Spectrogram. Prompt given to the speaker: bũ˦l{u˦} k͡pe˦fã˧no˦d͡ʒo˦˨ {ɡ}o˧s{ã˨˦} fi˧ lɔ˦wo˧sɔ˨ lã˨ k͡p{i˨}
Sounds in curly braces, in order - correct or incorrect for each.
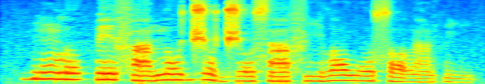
incorrect: o˦, incorrect: d͡ʒ, incorrect: ã˧, correct

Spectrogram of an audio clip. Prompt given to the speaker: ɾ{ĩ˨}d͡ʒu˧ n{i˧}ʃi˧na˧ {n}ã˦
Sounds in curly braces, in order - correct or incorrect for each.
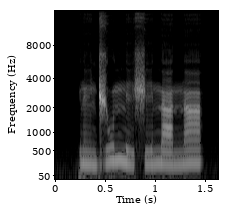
correct, incorrect: i˨, correct

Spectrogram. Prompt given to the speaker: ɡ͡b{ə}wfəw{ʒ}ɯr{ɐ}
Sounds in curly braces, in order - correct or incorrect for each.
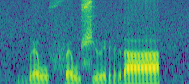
correct, incorrect: ɕ, incorrect: a

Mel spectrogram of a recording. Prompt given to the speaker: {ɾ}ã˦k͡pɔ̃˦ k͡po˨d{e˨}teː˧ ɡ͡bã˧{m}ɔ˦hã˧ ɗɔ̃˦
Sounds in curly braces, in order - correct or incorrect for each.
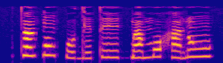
incorrect: t, correct, correct

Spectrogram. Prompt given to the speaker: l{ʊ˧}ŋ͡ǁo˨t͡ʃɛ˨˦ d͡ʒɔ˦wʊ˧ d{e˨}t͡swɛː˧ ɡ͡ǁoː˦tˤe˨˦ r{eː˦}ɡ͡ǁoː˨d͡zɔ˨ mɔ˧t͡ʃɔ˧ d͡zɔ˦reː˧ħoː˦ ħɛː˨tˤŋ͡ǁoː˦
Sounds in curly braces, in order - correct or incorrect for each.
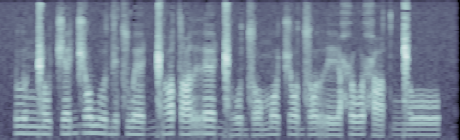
correct, incorrect: e˧, incorrect: ɛː˦

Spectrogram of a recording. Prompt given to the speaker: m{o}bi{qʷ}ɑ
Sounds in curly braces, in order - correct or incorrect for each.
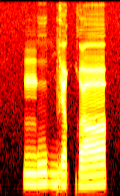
incorrect: u, correct

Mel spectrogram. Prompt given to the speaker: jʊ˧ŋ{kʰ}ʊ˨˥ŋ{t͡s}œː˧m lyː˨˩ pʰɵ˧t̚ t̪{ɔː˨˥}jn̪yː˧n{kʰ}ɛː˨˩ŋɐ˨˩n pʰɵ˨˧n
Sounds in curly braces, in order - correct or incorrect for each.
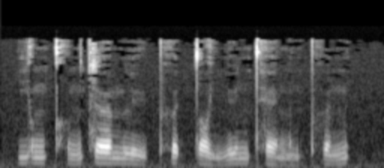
correct, correct, incorrect: ɔː˨˩, incorrect: t̪ʰ

